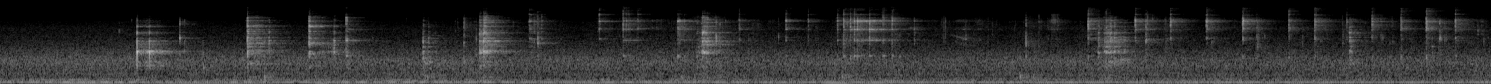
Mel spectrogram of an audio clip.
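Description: Spoon and chopsticks clinking and scraping against a plate and bowl during a meal: many short, irregular clinks throughout.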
